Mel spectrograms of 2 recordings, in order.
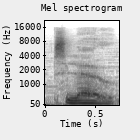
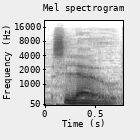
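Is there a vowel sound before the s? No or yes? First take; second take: no; no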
